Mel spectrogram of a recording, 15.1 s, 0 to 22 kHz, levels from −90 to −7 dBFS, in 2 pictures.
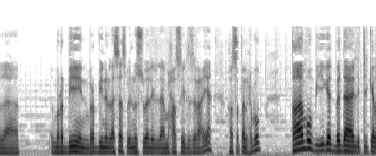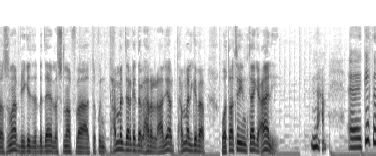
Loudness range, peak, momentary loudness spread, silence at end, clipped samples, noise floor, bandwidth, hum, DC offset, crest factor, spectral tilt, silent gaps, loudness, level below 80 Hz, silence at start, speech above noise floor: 6 LU; -2 dBFS; 11 LU; 0 s; under 0.1%; -50 dBFS; 11.5 kHz; none; under 0.1%; 20 dB; -7 dB/octave; none; -22 LUFS; -50 dBFS; 0 s; 29 dB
